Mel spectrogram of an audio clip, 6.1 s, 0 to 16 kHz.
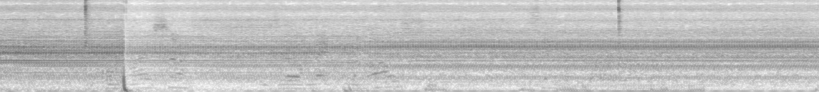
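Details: Mercedes GL450 W164 Airmatic with a newly fitted replacement compressor (A1643200304) after the old one would not start, engine idling: steady electric buzz running smoothly. Normal air suspension compressor operation.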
